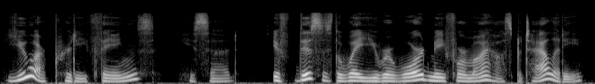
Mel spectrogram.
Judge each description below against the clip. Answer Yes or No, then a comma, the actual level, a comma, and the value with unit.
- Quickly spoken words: No, average, 170 wpm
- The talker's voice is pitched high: No, medium, 170 Hz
